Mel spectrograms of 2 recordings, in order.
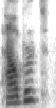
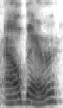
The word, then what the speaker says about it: Albert: It came out in 1956 and the director's name was Albert or Albear if you want to pronounce it that way.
